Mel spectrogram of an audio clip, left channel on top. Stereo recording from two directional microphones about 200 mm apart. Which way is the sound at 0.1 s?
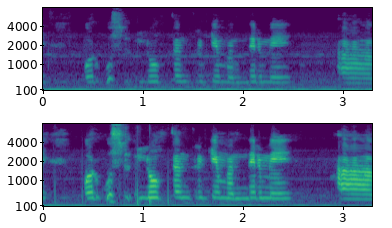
45° right (ahead or behind).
